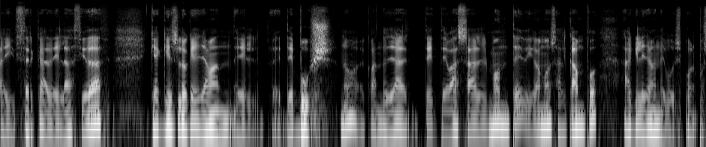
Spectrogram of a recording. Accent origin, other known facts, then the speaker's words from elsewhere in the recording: Spain; es que soy español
